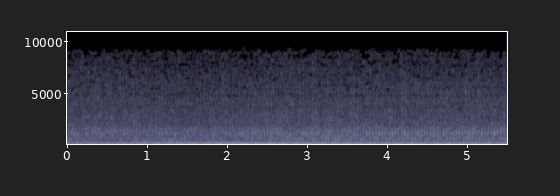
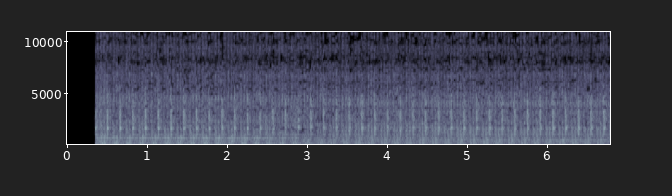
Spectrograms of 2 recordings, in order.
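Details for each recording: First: Nissan Urvan Estate E25 with ZD30 diesel after replacing the engine block assembly for knocking: a steady, even idle with smooth low rumble and no knock or tick; runs clean. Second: Nissan Urvan Estate ZD30 E25 engine knocking replaced engine block assembly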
